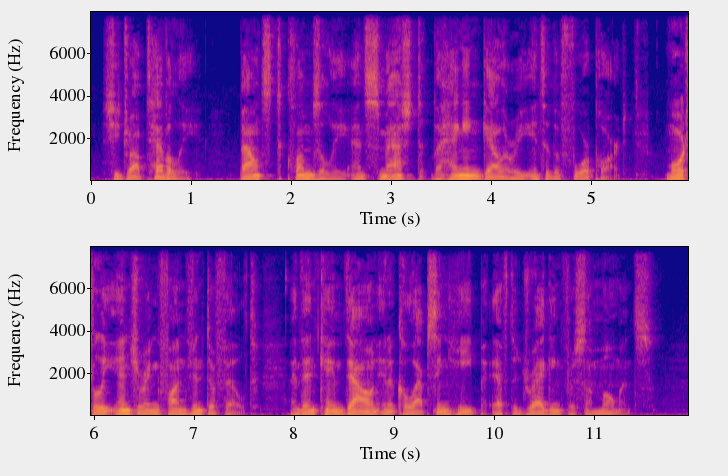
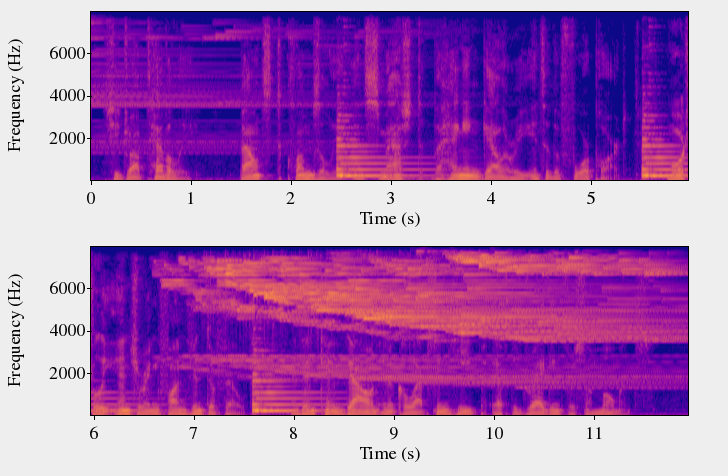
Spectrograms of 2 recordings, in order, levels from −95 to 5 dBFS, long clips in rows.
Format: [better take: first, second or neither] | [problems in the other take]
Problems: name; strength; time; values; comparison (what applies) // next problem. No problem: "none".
first | background sound (Plucked string instrument + Chime); 5 dB above the speech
